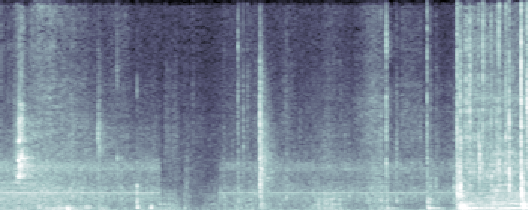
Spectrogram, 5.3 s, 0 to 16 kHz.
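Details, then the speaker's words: 2004 Saab 9-3 passenger power window moving up and down. A faint motor hum carries scattered sharp cracks and ticks. The regulator's cable-and-pulley mechanism is probably snagged or wrapped, so the regulator and motor are being replaced. "they're moving the window up and down here you can count here that cracking sound that is what's wrong with my window regulator something in there with the cable and pulley mechanism that runs it looks like something's probably tripped up or wrapped around where it's not supposed to be"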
